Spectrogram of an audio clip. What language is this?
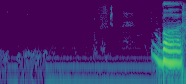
Marathi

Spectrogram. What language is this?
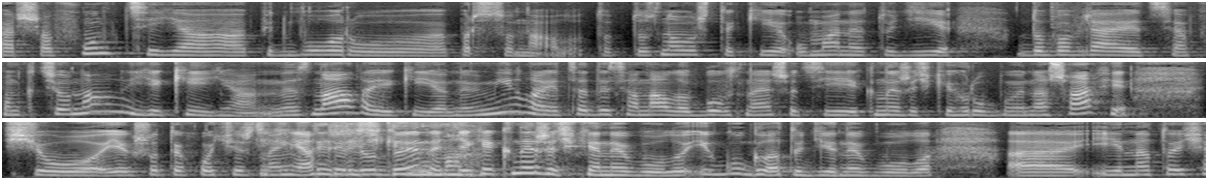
Ukrainian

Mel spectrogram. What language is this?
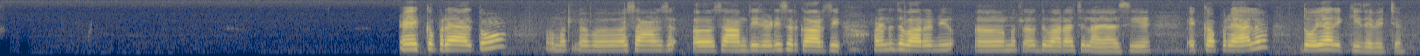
Punjabi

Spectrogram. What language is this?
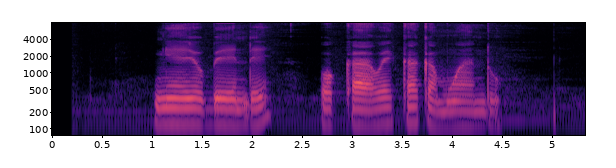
Luo (Kenya and Tanzania)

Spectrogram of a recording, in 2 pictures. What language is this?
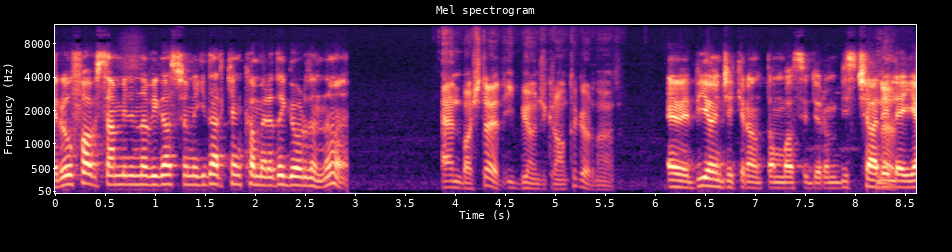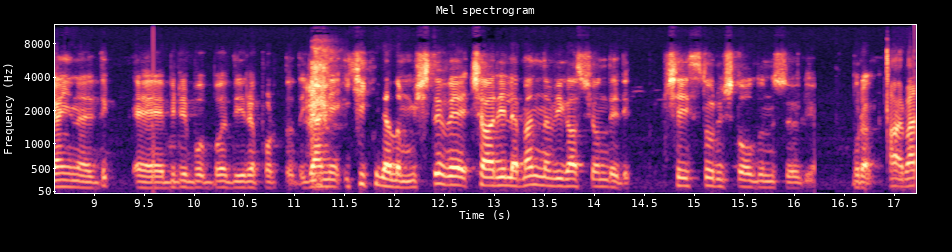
Turkish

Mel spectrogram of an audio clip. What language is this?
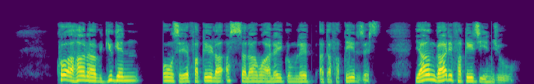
Balti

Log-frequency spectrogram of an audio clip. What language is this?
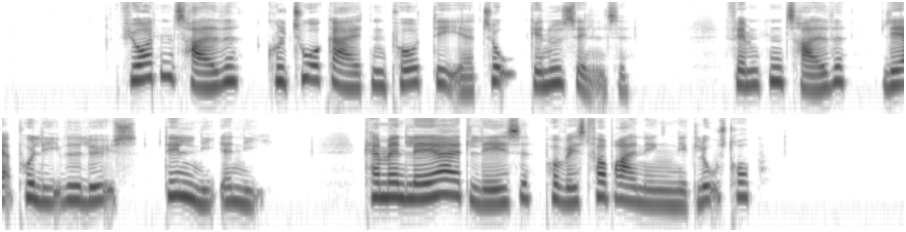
Danish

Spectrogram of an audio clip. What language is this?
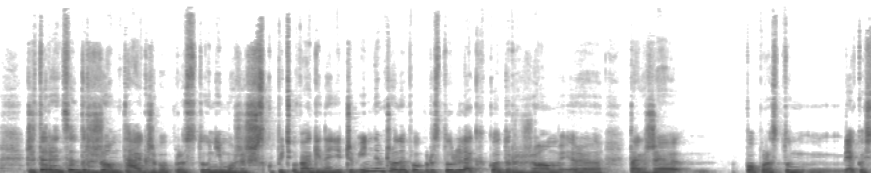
Polish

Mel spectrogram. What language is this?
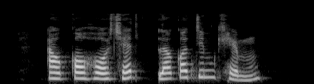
Thai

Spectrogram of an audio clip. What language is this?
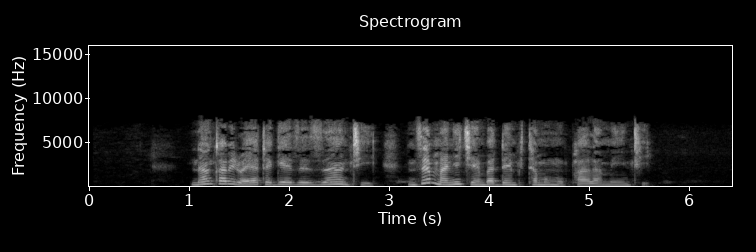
Ganda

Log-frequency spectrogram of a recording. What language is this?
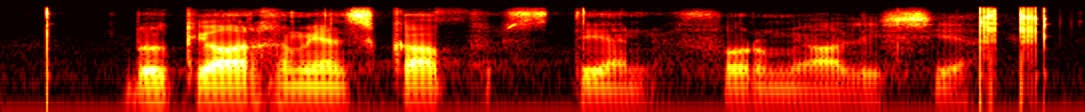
Afrikaans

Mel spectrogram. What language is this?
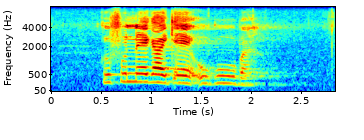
Xhosa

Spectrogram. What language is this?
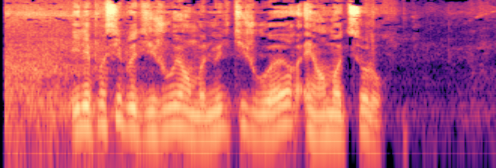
French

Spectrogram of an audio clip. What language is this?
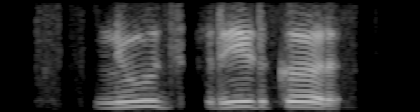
Marathi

